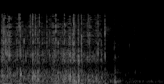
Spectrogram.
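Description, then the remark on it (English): A snack bag is torn open at the side with a sustained, crinkly plastic rip lasting about a second, followed by a few softer rustles and crackles as it settles. No voices are heard. “You may have to, like, tear the side there.”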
